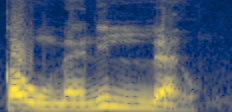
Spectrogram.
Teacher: فتكسر هذه النون الساكنه بسبب التقاء الساكنين وترقق اللام بلفظ الجلاله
